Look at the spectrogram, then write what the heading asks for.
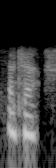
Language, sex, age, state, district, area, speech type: Punjabi, female, 18-30, Punjab, Shaheed Bhagat Singh Nagar, rural, conversation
